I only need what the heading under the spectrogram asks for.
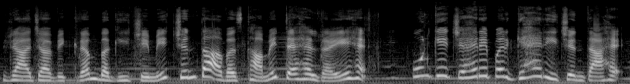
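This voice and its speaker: A woman reads scripted storybook narration. Her voice sits a bit high and moves at a slow, measured pace. Light music plays behind her. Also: sing-song.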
